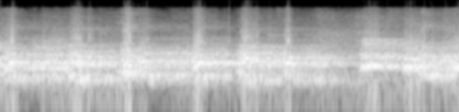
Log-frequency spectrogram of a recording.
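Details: Dog barking in sharp, repeated bursts, about eight short barks in under five seconds, over a steady, continuous whining tone that shifts slightly near the end.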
